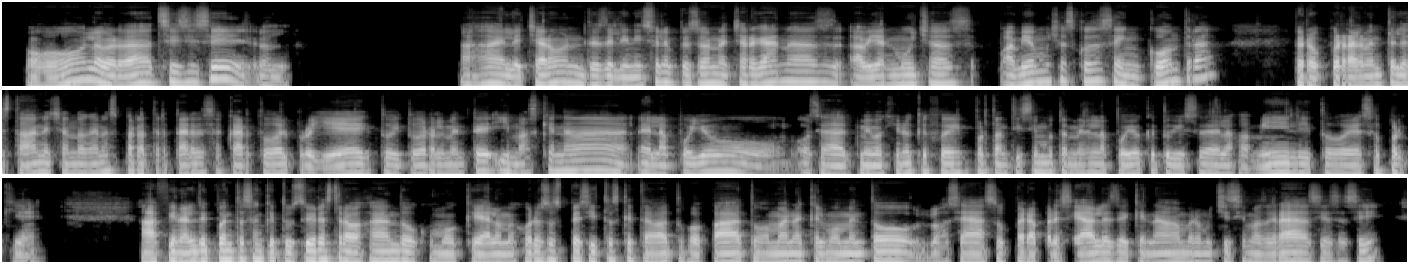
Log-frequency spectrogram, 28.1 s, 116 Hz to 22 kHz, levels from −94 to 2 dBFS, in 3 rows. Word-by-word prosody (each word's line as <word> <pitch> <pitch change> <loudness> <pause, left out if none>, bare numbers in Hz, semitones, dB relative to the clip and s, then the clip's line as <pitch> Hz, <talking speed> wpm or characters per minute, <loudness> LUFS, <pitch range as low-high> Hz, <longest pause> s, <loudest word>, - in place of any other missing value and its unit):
Oh, 105 - +1
la 170 -5 +4
verdad, 120 +3 +5
sí, 145 +2 0
sí, 140 +1 -2
sí, 135 - 0
el 110 - -1 1.1
Ajá, 120 +2 +2
y - - +2
le 110 - +3
echaron, 130 +5 +2
desde 115 -1 +1
el 110 - 0
inicio 105 +3 0
le 145 - +1
empezaron 130 -1 0
a 125 - +3
echar 125 +1 +1
ganas. 145 +1 +1
Habían 110 +2 +2
muchas 125 +2 -1
habían 130 +2 +2
muchas 155 +2 -4
cosas 160 0 -2
en 115 -6 +1
contra, 165 - 0 0.5
pero - - +2
pues 105 - +4
realmente 115 +4 +3
le 120 - +3
estaban 110 +2 -1
echando 115 -1 -3
ganas 125 +3 -3
para 120 -3 -3
tratar 105 +2 -2
de 115 - -4
sacar 110 -4 -2
todo 110 +2 -1
el 115 - -4
proyecto 105 +4 -1
y 105 - -2
todo 105 0 -2
realmente. 110 +5 -1
Y 130 -2 -2
más 110 0 -5
que 140 - -5
nada 140 -2 0
el 110 -3 -1
apoyo, 115 +5 -1
o 115 -1 -5
sea, 100 -3 0
me 105 - -1
imagino 105 +4 -2
que 130 - -4
fue 115 -2 0
importantísimo 120 0 -4
también 110 -1 -4
el - - -1
apoyo 105 +1 -2
que - - -6
tuviese 105 +1 -4
de 110 -1 0
la 105 -1 -2
familia 105 +5 -1
y - - -16
todo 105 -1 -3
eso, 105 +4 -4
porque - - -5 0.6
a 105 -1 +5
final 110 0 +3
de 125 - +2
cuentas, 130 +1 +2
aunque 125 - +1
tú 110 - -2
estuvieras 125 +4 +3
trabajando, 120 -1 +3
como 100 -2 -4
que 100 -1 +3
a - - +4
lo 100 - +1
mejor 105 +3 -1
esos 120 +2 -1
pesitos 120 0 -1
que - - -3
te - - -7
daba 100 +1 +2
tu 110 - -9
papá, 105 +1 +3
tu 110 - -5
mamá 100 0 +1
en 105 - +1
aquel 105 0 -2
momento, 105 +3 +2 0.2
o 100 0 -5
sea, 100 -1 +2
súper - - -1
apreciables 105 +2 +2
de 110 -1 -2
que 105 +1 -6
no, 105 +1 0
hombre, 105 0 -2
muchísimas 100 0 -5
gracias, 105 0 +2
así. 120 +7 -6
115 Hz, 220 wpm, -24 LUFS, 105-125 Hz, 1.1 s, verdad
